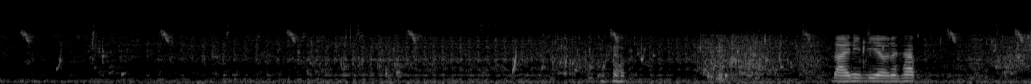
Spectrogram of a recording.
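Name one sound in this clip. Water splashes as a man wades and lifts a net.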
